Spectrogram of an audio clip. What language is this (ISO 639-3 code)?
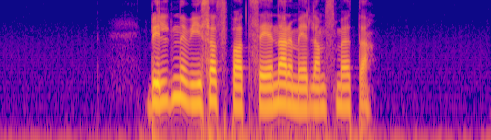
nor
